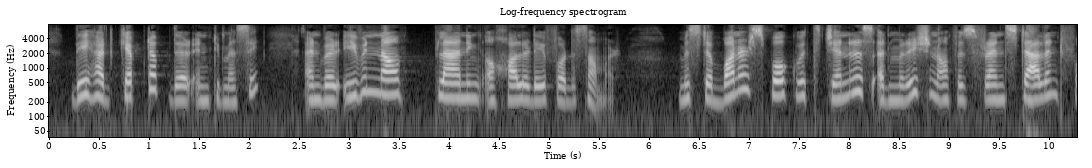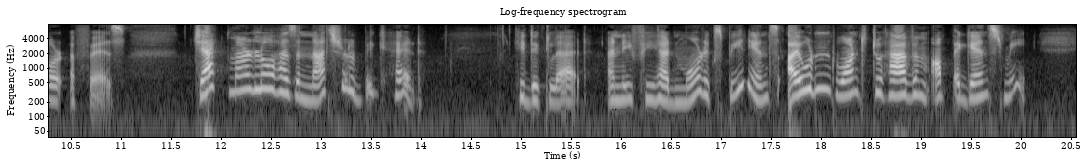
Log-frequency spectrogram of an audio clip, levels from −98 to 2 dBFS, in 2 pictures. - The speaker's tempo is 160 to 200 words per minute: No, average, 150 wpm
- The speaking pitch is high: Yes, high, 245 Hz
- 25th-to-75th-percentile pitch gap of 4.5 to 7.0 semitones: Yes, average, 4.8 semitones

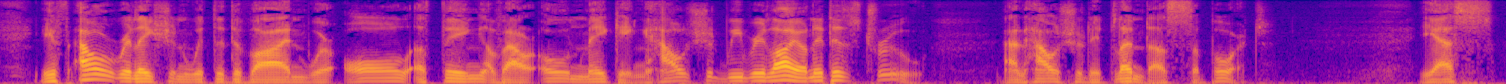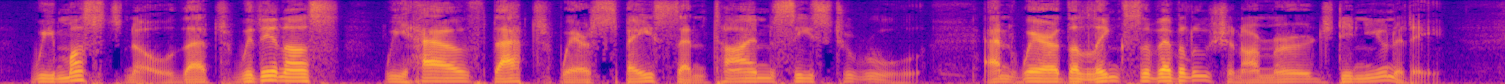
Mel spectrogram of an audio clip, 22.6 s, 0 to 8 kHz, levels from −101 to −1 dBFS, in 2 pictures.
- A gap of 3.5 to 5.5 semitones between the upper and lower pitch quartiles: Yes, average, 5.2 semitones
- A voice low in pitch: Yes, low, 105 Hz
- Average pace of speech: Yes, average, 150 wpm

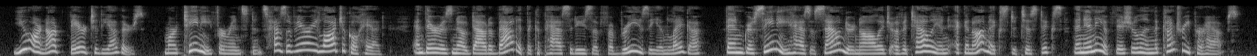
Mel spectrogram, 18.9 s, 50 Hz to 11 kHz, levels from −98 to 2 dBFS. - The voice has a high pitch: Yes, high, 235 Hz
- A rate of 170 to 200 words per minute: No, average, 140 wpm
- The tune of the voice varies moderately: No, wide, 6.0 semitones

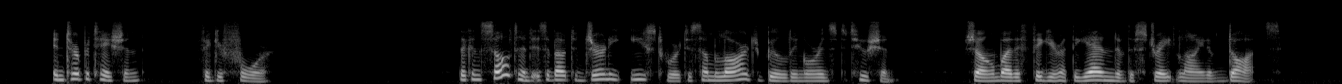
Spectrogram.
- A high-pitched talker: No, medium, 180 Hz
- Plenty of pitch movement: No, average, 4.0 semitones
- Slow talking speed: Yes, slow, 130 wpm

